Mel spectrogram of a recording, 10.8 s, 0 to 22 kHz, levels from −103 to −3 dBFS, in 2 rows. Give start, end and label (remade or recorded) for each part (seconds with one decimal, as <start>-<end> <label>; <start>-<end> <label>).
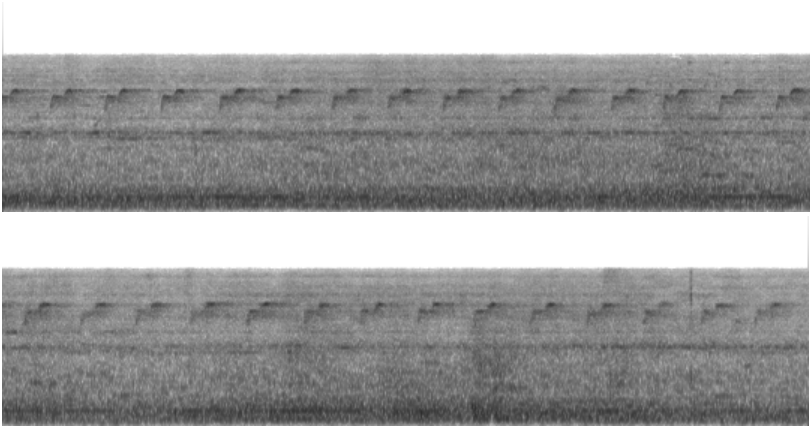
0.0-1.4 recorded; 1.4-4.3 remade; 4.3-5.3 recorded; 5.3-10.8 remade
